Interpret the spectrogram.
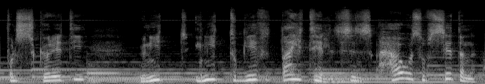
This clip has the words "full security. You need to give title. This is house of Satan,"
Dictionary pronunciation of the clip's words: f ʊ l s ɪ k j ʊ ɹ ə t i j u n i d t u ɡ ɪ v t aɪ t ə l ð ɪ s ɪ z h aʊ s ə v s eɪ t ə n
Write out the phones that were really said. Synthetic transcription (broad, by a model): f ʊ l s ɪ k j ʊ ɹ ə t i j u n i d t u ɡ ɪ v t aɪ t ə l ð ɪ s ɪ z h aʊ s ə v s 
